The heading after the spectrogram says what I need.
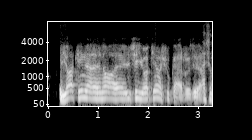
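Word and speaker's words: Achúcarro: Se vuoi ricordare anche dei tuoi maestri, il pianista spagnolo Joakin, non lo facciate pronunciare, Joakin Aciucarro. Joakin, no? Sì, Joakin Asciucarro.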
